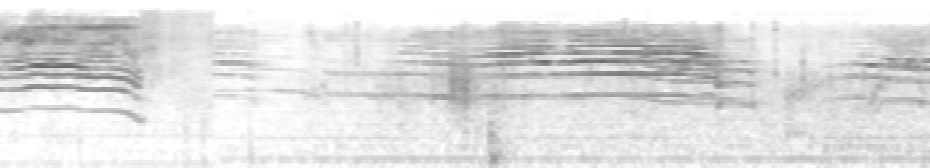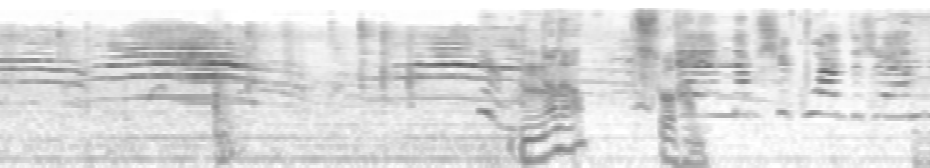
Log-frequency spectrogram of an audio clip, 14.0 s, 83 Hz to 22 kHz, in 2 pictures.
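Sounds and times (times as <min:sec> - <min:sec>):
two cats meowing: 0:00.0 - 0:13.9
low steady hum: 0:01.6 - 0:13.9
speech: 0:11.1 - 0:12.9.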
